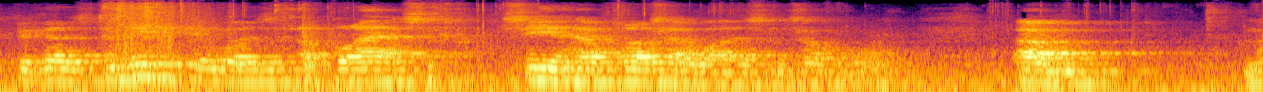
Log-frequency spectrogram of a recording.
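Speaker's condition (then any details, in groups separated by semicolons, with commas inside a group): ALS; mainly right side and both legs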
